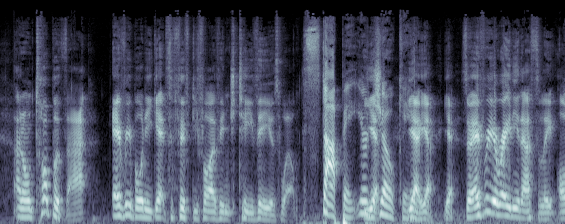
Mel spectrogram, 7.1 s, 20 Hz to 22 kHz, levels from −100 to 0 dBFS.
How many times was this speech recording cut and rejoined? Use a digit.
0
